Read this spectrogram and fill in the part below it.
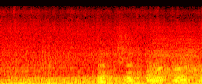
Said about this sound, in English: I'm pretty sure you don't set up a ballroom with a chainsaw. That's the power vac. They're shampooing the carpeting. You can't believe how much people spill. It's so gross. That is not a power vac, that's a chainsaw.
